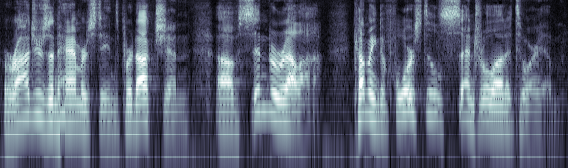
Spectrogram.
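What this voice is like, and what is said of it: Formal announcer voice. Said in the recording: “that was a good announcer voice.”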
